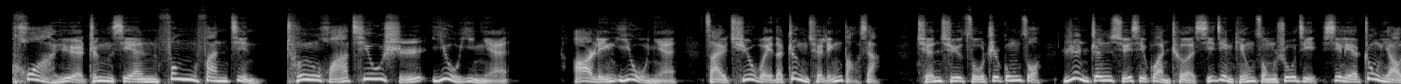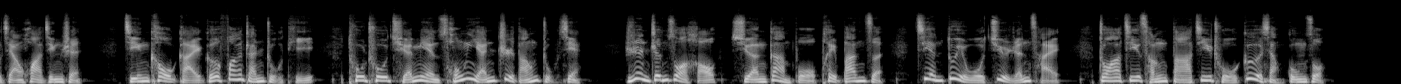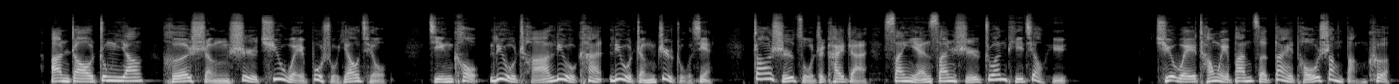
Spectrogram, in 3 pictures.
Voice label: 男 工作总结, 配音; 全区组织工作2015年总结

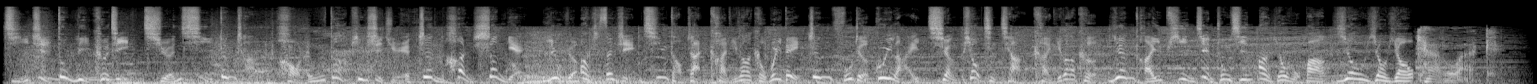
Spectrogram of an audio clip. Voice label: 男 广告 动感时尚, 国语男声配音

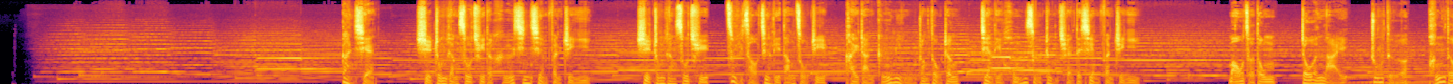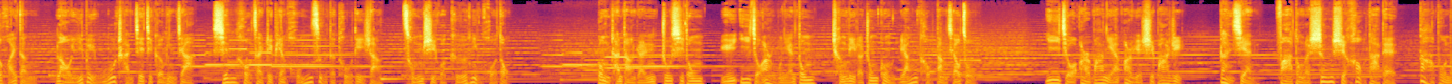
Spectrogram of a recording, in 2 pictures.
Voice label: 男 红色经典; 央视大气专题; 赣县

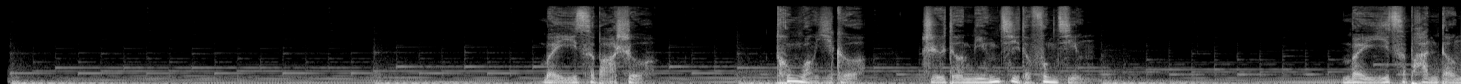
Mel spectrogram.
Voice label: 男 专题 大气质感

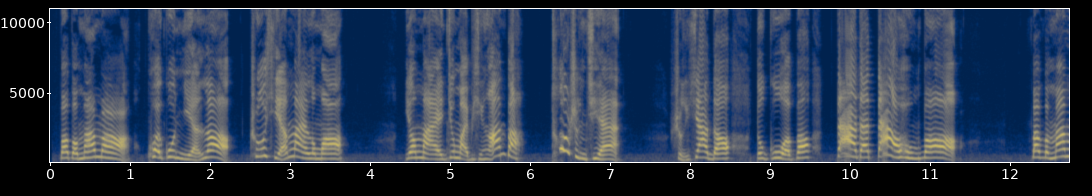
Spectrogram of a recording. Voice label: 车险, 国语女声配音, 童声

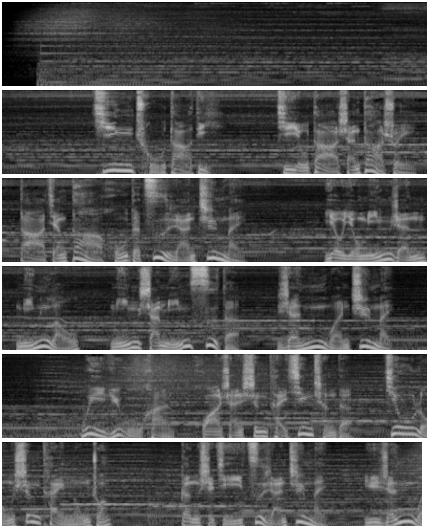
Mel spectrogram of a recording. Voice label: 男, 企业宣传; 武汉蛟龙生态农庄宣传配音

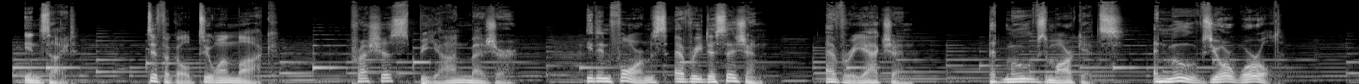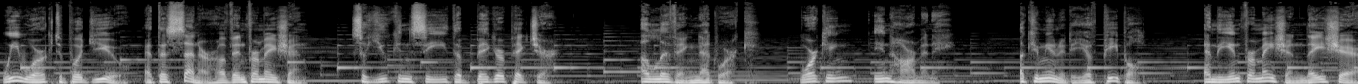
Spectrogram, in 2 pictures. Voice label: 外籍男, 商业广告, Commercial, Voiceover; CoStar

